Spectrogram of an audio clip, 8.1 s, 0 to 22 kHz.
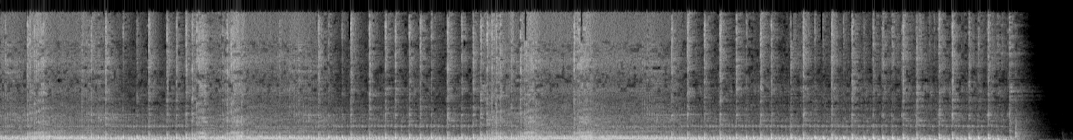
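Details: Old Jonsered 630 chainsaw with a new Husqvarna full wrap bar, first run since last used in winter. Burbles and four-strokes unevenly with a wavering, blubbery note instead of a clean scream; carburetor mixture too rich.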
